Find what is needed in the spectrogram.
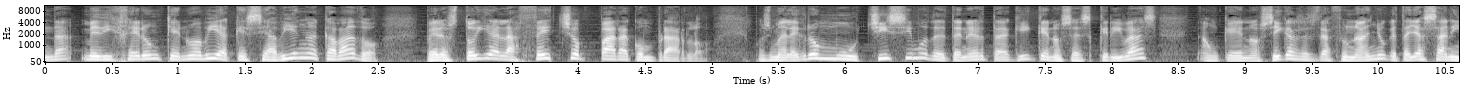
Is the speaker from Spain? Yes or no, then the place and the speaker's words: yes; Spain; nosotros somos españoles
